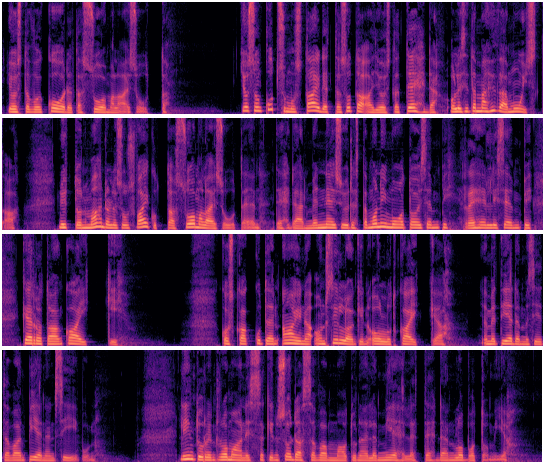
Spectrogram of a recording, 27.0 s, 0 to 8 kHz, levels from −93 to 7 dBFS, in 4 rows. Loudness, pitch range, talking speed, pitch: -21 LUFS, 170-210 Hz, 100 wpm, 190 Hz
